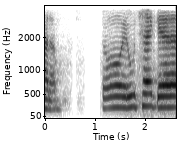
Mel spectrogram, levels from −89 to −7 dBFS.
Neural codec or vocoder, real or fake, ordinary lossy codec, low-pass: codec, 16 kHz in and 24 kHz out, 2.2 kbps, FireRedTTS-2 codec; fake; AAC, 24 kbps; 3.6 kHz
